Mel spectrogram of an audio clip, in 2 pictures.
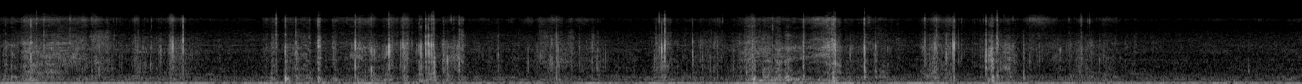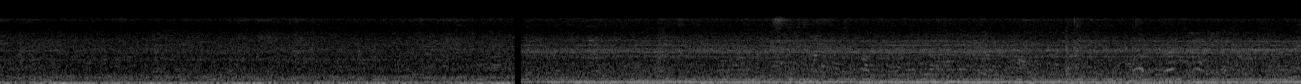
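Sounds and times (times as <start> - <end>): clicks and knocks of goods handled: 0.0 - 11.4
low steady hum: 0.0 - 26.0.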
